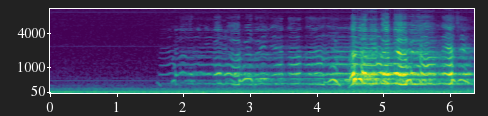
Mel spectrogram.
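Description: A low steady hum, then music fading in about two seconds in. Its several wavering, sliding melody lines grow louder toward the end.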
